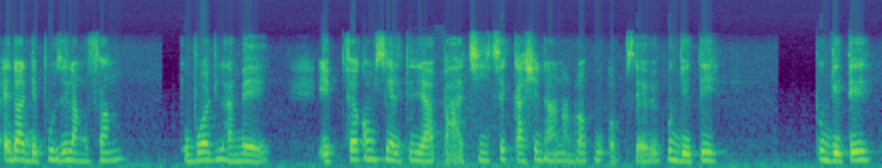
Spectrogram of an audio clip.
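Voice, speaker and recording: Mellow-voiced woman telling tales. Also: fairly low pitch, creaky. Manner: hesitant, repeats words and restarts phrases. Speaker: storyteller. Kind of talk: casual spoken storytelling. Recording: dull lo-fi audio with background music.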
